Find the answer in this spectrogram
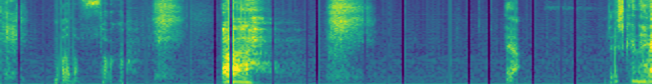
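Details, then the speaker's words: A single sudden, loud, explosive sneeze recorded during a microphone test, with a sharp intake before it and a breathy exhale after, with possible mic clipping; sneeze. "holy [ __ ] I'd have to sneeze so I need to put on the Jesus Christ"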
